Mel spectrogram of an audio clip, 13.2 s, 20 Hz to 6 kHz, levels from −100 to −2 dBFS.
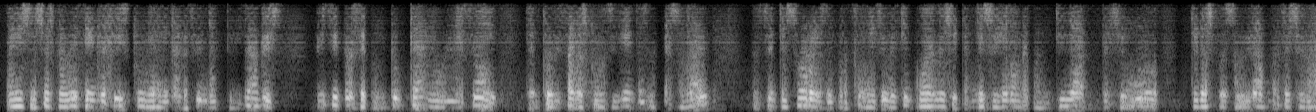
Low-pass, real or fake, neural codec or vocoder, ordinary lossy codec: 5.4 kHz; fake; codec, 44.1 kHz, 0.9 kbps, DAC; none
